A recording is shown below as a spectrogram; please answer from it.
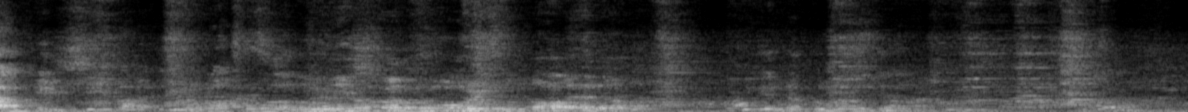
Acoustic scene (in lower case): restaurant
